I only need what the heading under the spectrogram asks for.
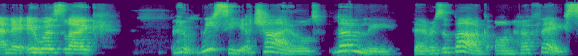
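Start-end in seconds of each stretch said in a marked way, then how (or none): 2.0-5.8 completely flat reading with no emotion. Imitating a charity ad's audio description: imitating a flat news voice. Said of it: "the audio description was like a news voice".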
